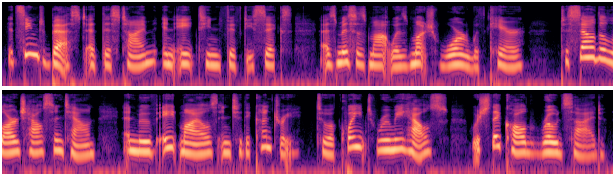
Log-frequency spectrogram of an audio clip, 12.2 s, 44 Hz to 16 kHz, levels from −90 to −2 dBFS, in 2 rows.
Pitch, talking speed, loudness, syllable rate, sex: 215 Hz, 200 wpm, -20 LUFS, 5.0 syllables/s, female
